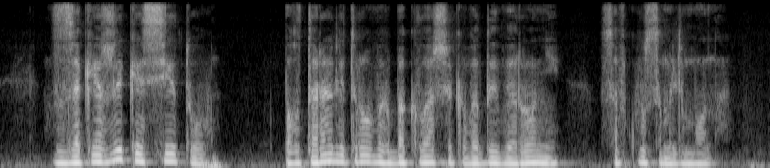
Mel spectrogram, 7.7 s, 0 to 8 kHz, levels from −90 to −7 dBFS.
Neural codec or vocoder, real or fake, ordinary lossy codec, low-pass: none; real; AAC, 48 kbps; 7.2 kHz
